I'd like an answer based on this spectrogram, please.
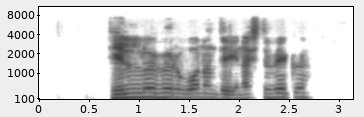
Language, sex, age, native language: Icelandic, male, 30-39, Icelandic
